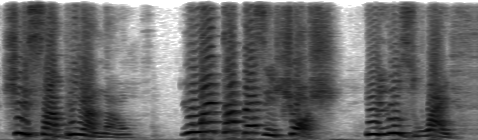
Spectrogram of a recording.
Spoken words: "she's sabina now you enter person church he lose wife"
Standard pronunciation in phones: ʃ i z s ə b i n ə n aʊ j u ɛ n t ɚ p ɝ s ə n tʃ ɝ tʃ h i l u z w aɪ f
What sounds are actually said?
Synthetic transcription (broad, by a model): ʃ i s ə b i ə n aʊ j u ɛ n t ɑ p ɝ s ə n ʃ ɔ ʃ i l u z w aɪ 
